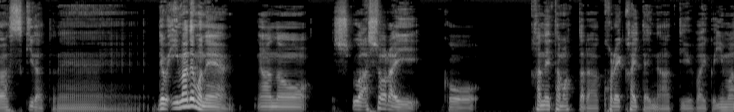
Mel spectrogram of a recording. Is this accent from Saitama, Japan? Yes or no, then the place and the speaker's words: no; Kagawa, Japan; 私の出身は香川県なので思い出深いですけどね、瀬戸内海。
